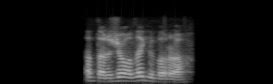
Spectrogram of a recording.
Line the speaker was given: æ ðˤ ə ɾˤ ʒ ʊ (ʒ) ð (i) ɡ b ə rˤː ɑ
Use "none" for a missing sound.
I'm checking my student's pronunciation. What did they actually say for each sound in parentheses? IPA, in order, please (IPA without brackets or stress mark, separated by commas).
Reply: ʁ, æ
